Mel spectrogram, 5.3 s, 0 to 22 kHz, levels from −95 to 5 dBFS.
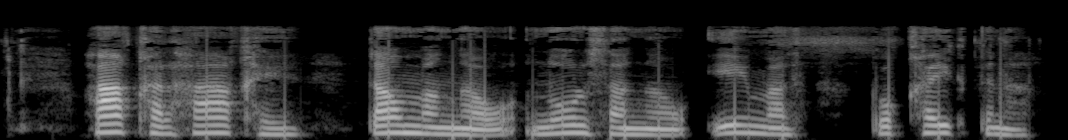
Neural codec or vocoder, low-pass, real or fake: none; 9.9 kHz; real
